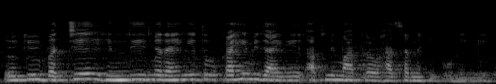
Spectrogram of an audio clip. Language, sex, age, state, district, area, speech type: Hindi, female, 45-60, Madhya Pradesh, Jabalpur, urban, spontaneous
